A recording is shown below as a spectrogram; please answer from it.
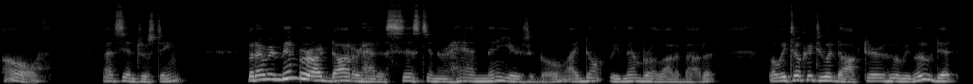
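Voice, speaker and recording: A man's voice: on the high side, lively intonation, brisk, mellow, breathy edge. A middle-aged or older man speaking conversationally as a podcast co-host.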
